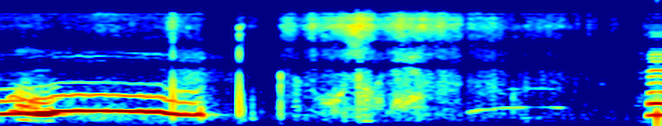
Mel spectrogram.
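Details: Two cats growling at each other while another cat watches: a short, loud, steady tonal growl of about a second and a half, followed by quiet rustling and a faint, brief moan.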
